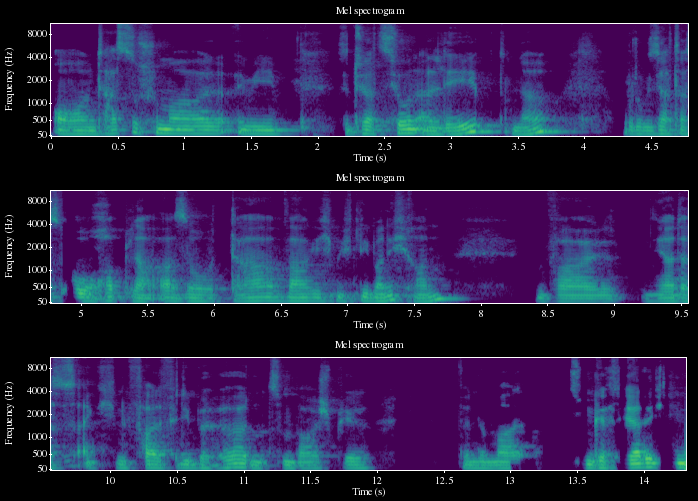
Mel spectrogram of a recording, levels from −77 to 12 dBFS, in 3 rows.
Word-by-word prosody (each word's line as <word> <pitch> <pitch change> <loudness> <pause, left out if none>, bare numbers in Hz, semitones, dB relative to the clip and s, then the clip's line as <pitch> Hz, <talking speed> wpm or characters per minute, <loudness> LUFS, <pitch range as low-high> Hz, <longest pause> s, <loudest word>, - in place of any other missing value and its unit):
und 100 -1 +1
hast 105 0 0
du - - +1
schon 120 - +1
mal 105 -1 +3
irgendwie 105 -1 0 0.3
Situationen 115 +1 +3
erlebt, 110 - +2
ne, 160 - 0 0.4
wo 100 - -6
du 100 - -2
gesagt 100 +1 -1
hast: 100 0 -2
„Oh, 105 -2 +1
hoppla, 100 -5 -1
also 90 -2 -1
da 100 +3 -3
wage 95 0 +1
ich 95 - -8
mich - - -7
lieber 100 -3 +1
nicht 125 -2 -2
ran, 150 - -2 0.5
weil, 85 -1 -2
ja, 90 +1 -2
das 90 0 -2
ist - - -2
eigentlich - - -5
'n - - -4
Fall 100 -2 +2
für 100 +1 -8
die 100 -1 -1
Behörden.“ 95 +1 0
Zum 95 - -2
Beispiel, 90 +1 -3 0.6
wenn 90 -1 -2
du 90 - -1
mal 90 0 +2 0.4
zu 100 - -3
gefährlichen 110 +4 +6
100 Hz, 170 wpm, -23 LUFS, 90-105 Hz, 0.6 s, gefährlichen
